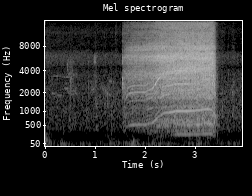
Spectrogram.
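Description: A power screwdriver drives a screw into the roof of a beehive during roof insulation work. After a quiet start comes one close, loud whirring burst of about two seconds whose pitch rises, then it stops abruptly.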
